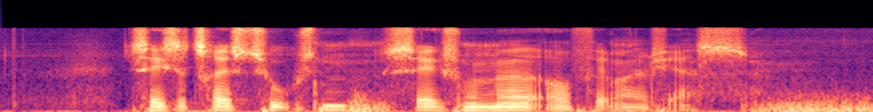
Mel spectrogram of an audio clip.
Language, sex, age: Danish, male, 19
